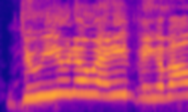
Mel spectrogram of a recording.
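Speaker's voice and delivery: high, fast spooky ghost voice; eerie ghost child wail. Acted. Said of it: "You heard him".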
